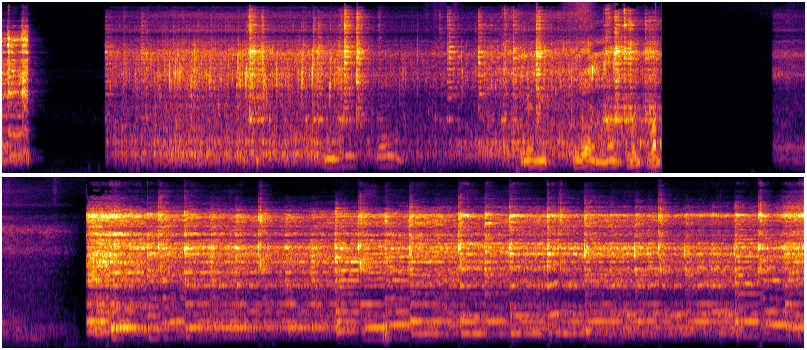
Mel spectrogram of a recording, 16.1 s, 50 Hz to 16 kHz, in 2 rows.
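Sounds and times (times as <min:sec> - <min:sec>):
spoon scraping metal pot: 0:01.2 - 0:06.6
faint voices: 0:03.0 - 0:04.2, 0:05.0 - 0:06.6.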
